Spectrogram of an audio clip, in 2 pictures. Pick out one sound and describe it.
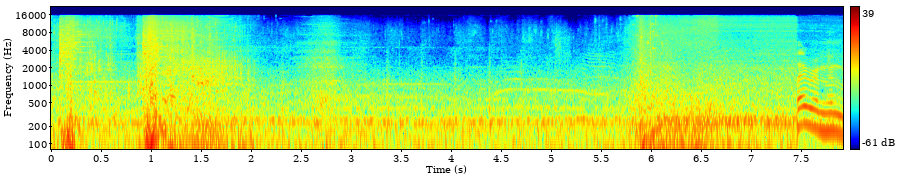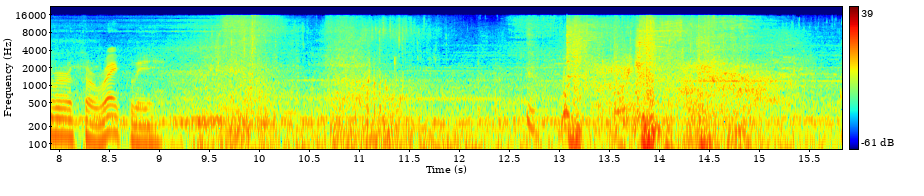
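Metal weapons strike and thud in a fight.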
